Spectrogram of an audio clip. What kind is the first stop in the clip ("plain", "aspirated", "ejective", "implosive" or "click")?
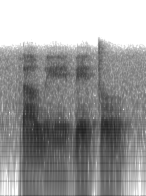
implosive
